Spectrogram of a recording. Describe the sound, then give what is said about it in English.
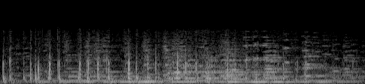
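Hoofbeats of an approaching horse ridden by Barnaby Leach: a steady, quick clip-clop of hooves on hard ground, growing a little fuller over a faint low hum, with no one speaking. “Sam heard the hoofbeats of an approaching horse and thought it might be the Lone Ranger returning from town.”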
